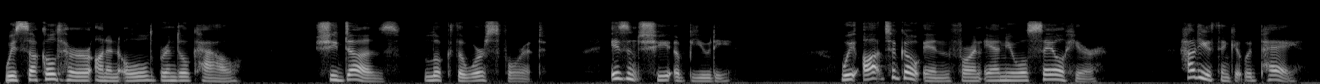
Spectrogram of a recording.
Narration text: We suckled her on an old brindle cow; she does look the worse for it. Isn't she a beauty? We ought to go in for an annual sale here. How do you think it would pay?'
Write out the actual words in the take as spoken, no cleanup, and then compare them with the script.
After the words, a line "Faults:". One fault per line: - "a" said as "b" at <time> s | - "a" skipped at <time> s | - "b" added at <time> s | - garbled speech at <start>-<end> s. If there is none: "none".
We suckled her on an old brindle cow; she does look the worse for it. Isn't she a beauty? We ought to go in for an annual sale here. How do you think it would pay?'
Faults:
none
